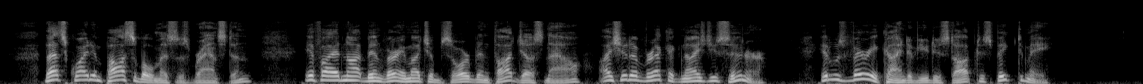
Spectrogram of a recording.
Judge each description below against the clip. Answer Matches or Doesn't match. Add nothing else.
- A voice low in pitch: Doesn't match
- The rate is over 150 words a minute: Matches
